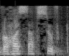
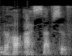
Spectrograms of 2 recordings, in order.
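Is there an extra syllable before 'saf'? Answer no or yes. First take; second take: no; yes. First: It is said without an extra syllable before 'saf'. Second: It is said with an extra syllable before 'saf'. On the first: The speaker calls it right. "when they read this word v'ha-saf-suf" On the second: The speaker calls it wrong. "it's common to make an error and say v'ha-as-saf-suf, which is a mistake"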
